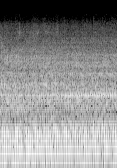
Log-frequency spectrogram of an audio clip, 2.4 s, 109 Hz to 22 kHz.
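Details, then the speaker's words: Kipor IG3000/IG3500 inverter generator with Champion inverter board wired to outlets, started with choke: steady even idle, quick regular pulse, no misses or knocks, output light showing power; normal idle. "there we go we have our generator and making power that's what the light says"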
